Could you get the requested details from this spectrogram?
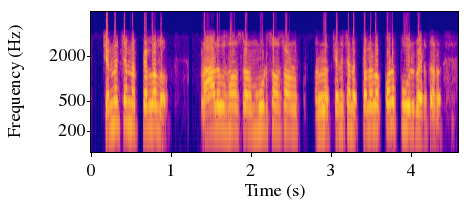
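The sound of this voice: A man talks at a very fast pace in a high voice with fairly even intonation. His tone is clear and smooth, and the sound is dry and close with no echo.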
